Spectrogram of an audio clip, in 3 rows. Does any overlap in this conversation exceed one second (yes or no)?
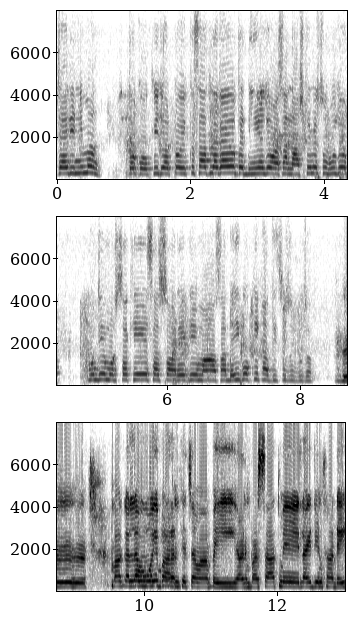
no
